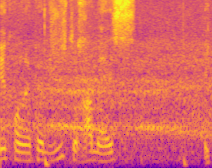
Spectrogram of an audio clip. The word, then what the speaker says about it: James: Donc, il y a qu'on l'appelle juste Rames et qu'il faut surtout prononcer Rames, hein, c'est pas James, hein, comme on l'avait cru au début d'ailleurs.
